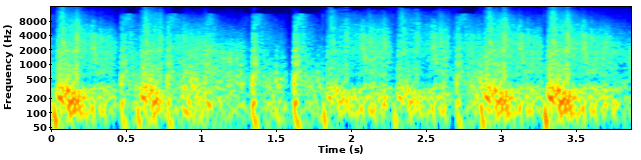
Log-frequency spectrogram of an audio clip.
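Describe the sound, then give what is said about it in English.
Gunshots fired blindly into a dark basement: about eight sharp, loud reports ring out in a quick irregular burst, each crack trailing into a rumbling echo with a dense roar underneath, and no voices. “They both heard movement and fired randomly into the black basement.”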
